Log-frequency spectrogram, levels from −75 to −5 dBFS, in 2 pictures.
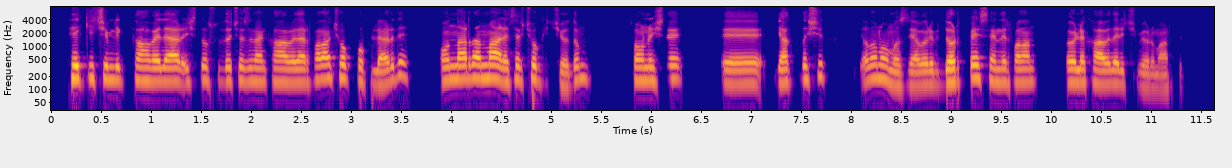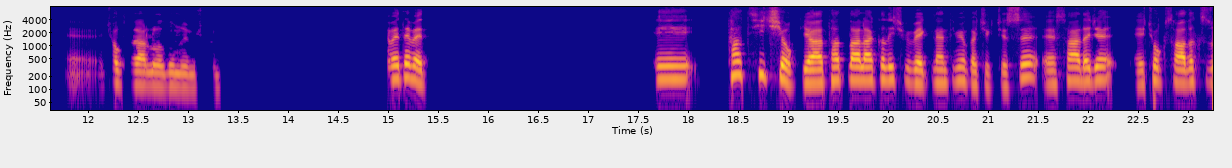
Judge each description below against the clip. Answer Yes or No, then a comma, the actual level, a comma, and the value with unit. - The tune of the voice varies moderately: Yes, average, 3.8 semitones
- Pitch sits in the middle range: Yes, medium, 150 Hz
